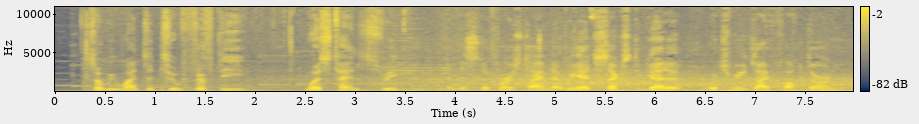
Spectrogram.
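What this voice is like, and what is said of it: Working-class accent. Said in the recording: “he has the voice of a working stiff ... His accent,”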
